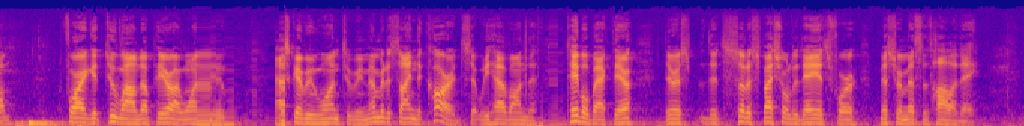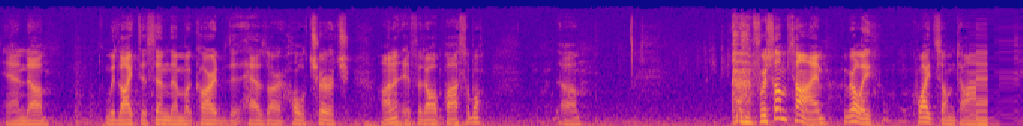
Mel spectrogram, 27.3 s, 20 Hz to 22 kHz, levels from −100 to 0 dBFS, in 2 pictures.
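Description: Robotic sound from repeated short buffers at 2.62–3.79 s, 7.18–7.56 s and 26.57 s to the end: a rigid 100 Hz metallic buzz, likely from replayed 10 ms chunks, rather than dropout gaps.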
